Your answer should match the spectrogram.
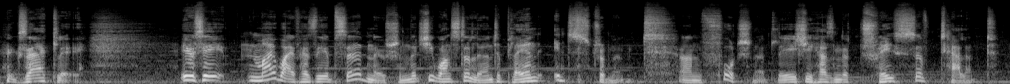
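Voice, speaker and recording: Casting: an arrogant cynic and critic for radio drama, articulate, condescending, very animated pitch, light music underneath. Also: male voice, a little slow. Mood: droll, condescending. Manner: pompous, haughty, articulate.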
